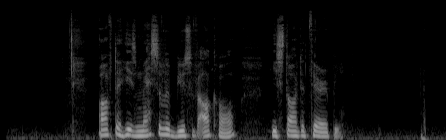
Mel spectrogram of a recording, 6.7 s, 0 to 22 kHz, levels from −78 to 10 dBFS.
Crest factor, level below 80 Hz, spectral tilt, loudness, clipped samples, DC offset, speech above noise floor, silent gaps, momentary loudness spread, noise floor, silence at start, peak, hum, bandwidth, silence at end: 18 dB; -56 dBFS; -6 dB/octave; -30 LUFS; under 0.1%; under 0.1%; 32 dB; none; 17 LU; -61 dBFS; 1.05 s; -14 dBFS; none; 15.5 kHz; 0.3 s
